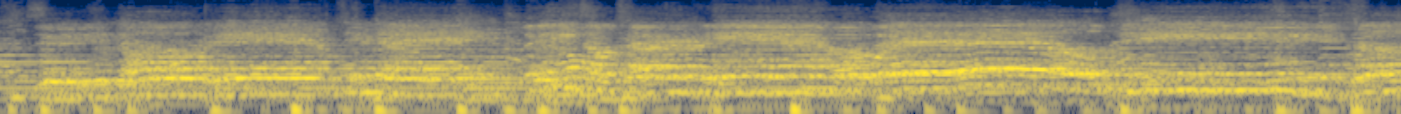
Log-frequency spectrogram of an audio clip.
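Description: A church congregation singing a gospel hymn together, led by voices and guitar, with a steady strummed beat underneath.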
